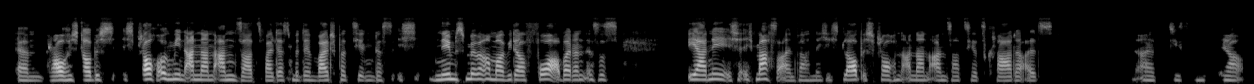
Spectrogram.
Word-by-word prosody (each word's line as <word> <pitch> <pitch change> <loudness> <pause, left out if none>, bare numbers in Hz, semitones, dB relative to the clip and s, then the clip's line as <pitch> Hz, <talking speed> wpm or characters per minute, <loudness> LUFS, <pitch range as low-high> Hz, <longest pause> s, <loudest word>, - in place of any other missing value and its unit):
ähm, 185 -2 -4
brauche 195 +1 +6
ich, 205 - -1
glaube 200 +1 +3
ich 210 - -1
ich 220 - -6
brauche 235 +2 +8
irgendwie 240 -3 +2
'n - - -7
anderen 215 -1 +3
Ansatz, 200 -5 -1
weil 185 - -1
das 195 +1 -6
mit 200 0 -8
dem 195 - -6
Waldspaziergang, 195 0 -1
das 195 -1 -9
ich - - -7
nehme 230 +2 +3
es 225 - 0
mir 250 0 +1
immer 245 +1 +1
mal 215 -2 +2
wieder 210 -1 0
vor, 235 +3 +3
aber 220 0 +2
dann 210 0 -5
ist 220 -1 -9
es 220 -2 -7 0.7
ja, 225 -1 +6
ne, 240 0 -1
ich - - -3
ich - - -9
mache 245 +1 +5
es - - -8
einfach 185 +1 -6
nicht. 190 0 -12
Ich - - -11
glaube, 215 0 +3
ich - - -4
brauche 210 -2 -3
'n - - -10
anderen 200 -1 -5
Ansatz 190 -1 -7
jetzt 185 -2 -12
grade 180 +1 -3
als 180 -1 -8 0.8
als 195 -2 -9
diesen, 195 -1 -15 0.2
ja. 195 -2 -4
205 Hz, 240 wpm, -25 LUFS, 190-220 Hz, 0.8 s, brauche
